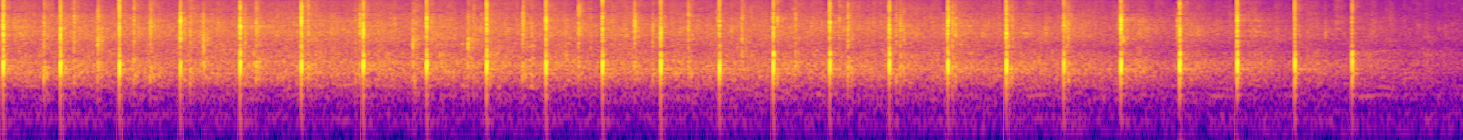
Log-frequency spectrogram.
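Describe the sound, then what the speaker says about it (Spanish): An audience at a coffee growers' committee and Tolima government event claps in a steady, slow, rhythmic beat, each clap sharp and distinct, continuing evenly for several seconds without talking. "Un aplauso para él."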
